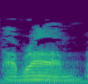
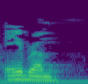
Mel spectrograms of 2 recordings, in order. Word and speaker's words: Avram: I think that would probably be the way that the Hebrews would pronounce it, Avram or Abram.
